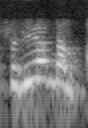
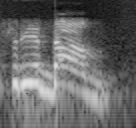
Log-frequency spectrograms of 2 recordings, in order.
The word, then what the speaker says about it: средам: Правильно говорить не по средам, а по средам. Запоминай правильное ударение.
